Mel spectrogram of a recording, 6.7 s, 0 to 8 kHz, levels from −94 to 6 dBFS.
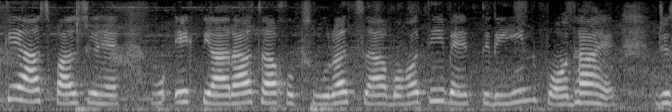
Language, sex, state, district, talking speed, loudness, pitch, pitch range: Hindi, female, Uttar Pradesh, Jyotiba Phule Nagar, 150 wpm, -23 LUFS, 255 Hz, 235-270 Hz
